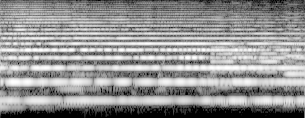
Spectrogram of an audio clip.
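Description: School jazz band's horn section holding one long, steady note in a six-eight Latin jazz tune.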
